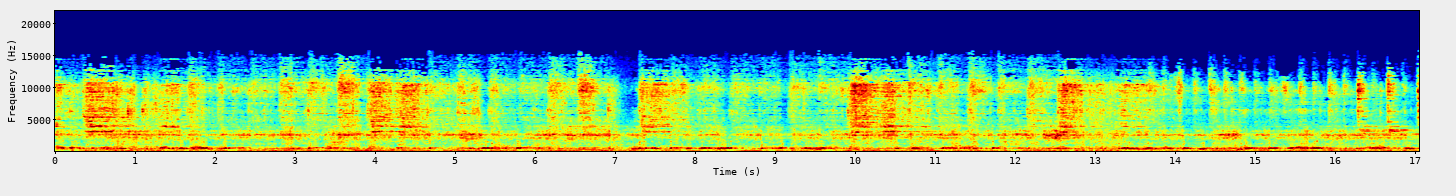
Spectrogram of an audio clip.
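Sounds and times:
drum kit pounding: 0.0s - 17.0s
electric guitars: 0.0s - 17.0s
metal band playing live: 0.0s - 17.0s.

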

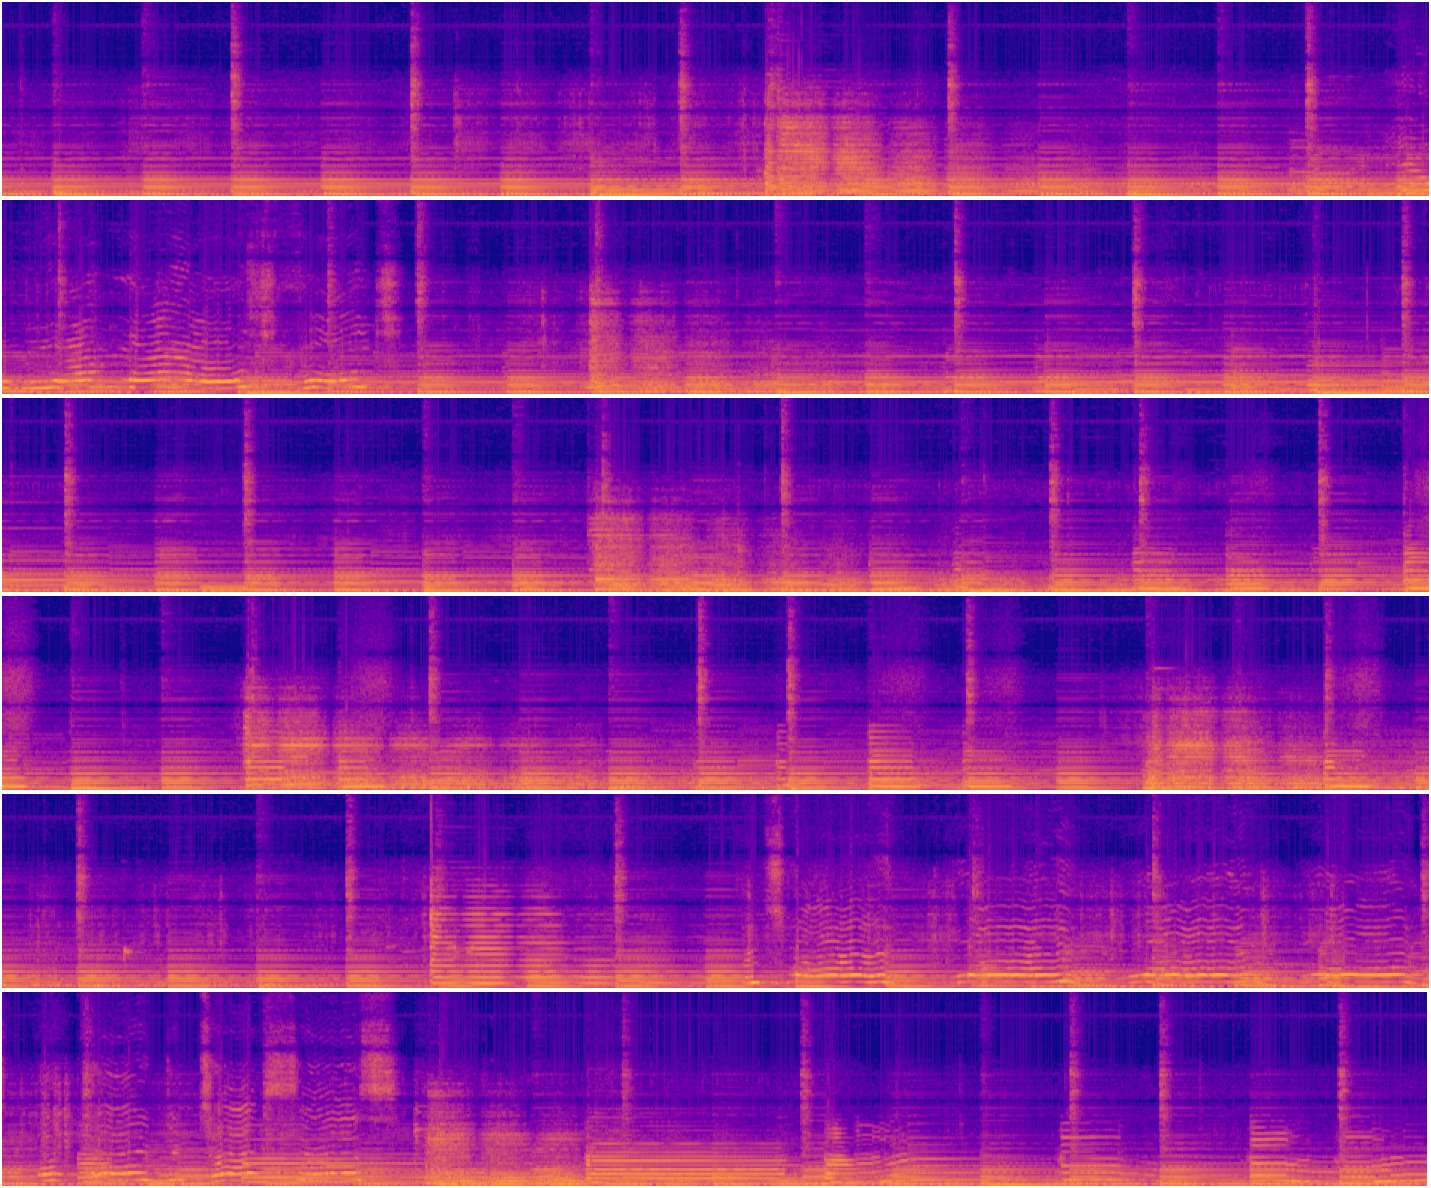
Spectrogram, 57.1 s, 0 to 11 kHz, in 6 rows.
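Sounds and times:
steady beat of sharp hits: 0.0s - 19.8s, 21.8s - 56.8s
amplified electric guitars: 0.0s - 57.0s.

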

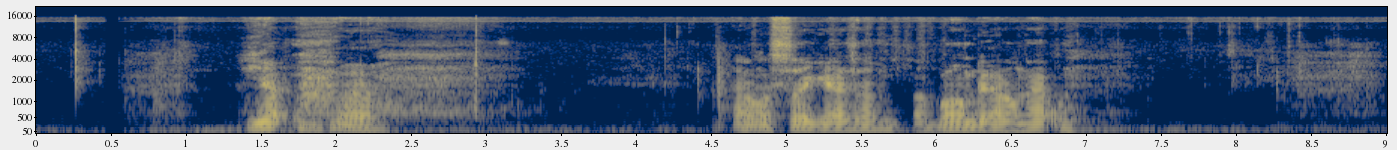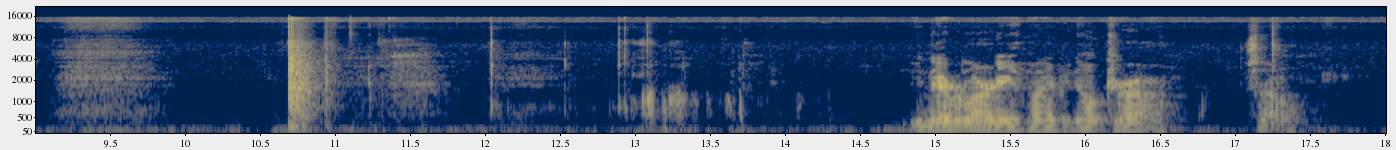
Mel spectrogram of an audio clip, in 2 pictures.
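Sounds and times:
steady low hum: 0.0s - 18.0s
soft rubbing: 4.0s - 8.4s.

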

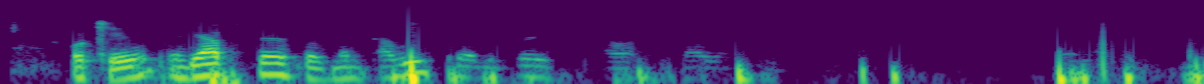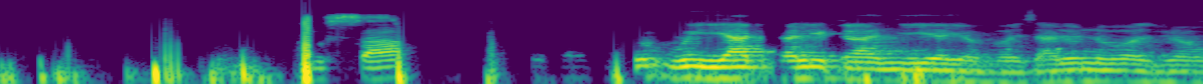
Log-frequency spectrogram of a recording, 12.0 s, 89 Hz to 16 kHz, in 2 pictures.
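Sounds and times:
broken-up speech over video call: 0.4s - 4.5s, 5.3s - 12.0s.

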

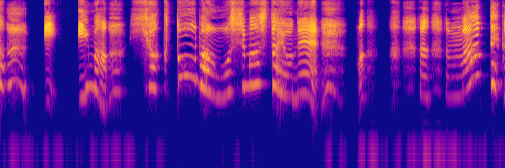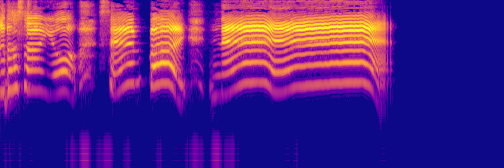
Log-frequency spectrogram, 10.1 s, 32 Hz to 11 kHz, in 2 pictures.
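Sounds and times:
woman's high-pitched cry: 6.2s - 9.0s.

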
